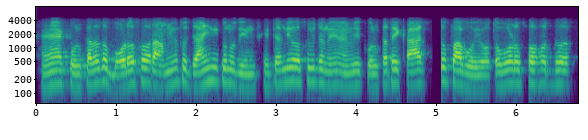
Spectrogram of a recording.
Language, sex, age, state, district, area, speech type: Bengali, male, 60+, West Bengal, Nadia, rural, conversation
